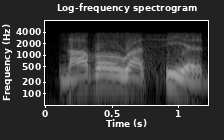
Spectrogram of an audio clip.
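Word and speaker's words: Novorossiya: in the news and it's called navoo Ria that's spelled n o v r o SS i y a navoo rasia Doug we've talked about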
